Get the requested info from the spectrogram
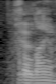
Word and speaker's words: Thelema: T-H-E-L-E-M-A. – Thelema. – Thelema.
